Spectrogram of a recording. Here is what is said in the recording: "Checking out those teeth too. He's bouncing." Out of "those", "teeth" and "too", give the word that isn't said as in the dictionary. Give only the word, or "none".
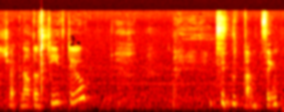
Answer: none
